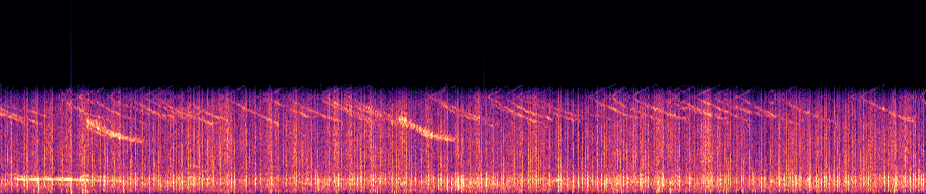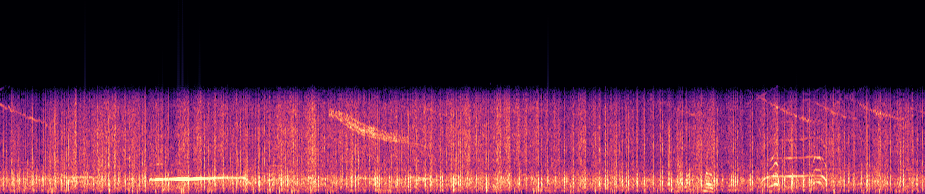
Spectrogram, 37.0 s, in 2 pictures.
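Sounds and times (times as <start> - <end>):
faint falling firework whistles: 0.0 - 37.0
fireworks crackling: 0.0 - 37.0
loud steady firework whistle: 0.0 - 37.0.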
